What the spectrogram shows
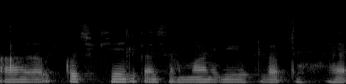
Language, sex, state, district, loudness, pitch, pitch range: Hindi, male, Bihar, Sitamarhi, -42 LUFS, 115 Hz, 110-125 Hz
